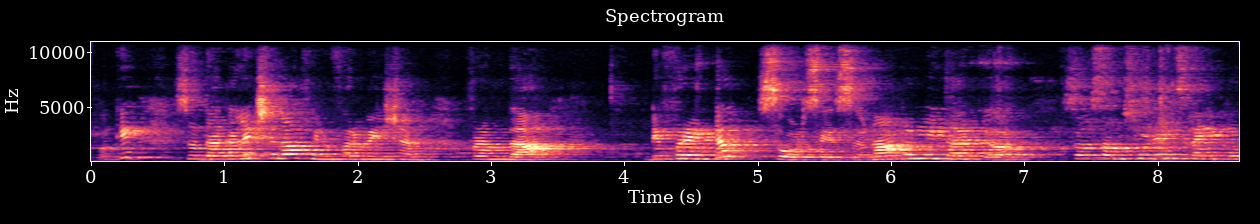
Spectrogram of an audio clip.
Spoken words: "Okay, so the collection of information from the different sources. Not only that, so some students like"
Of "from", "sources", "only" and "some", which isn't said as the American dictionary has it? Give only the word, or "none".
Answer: sources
